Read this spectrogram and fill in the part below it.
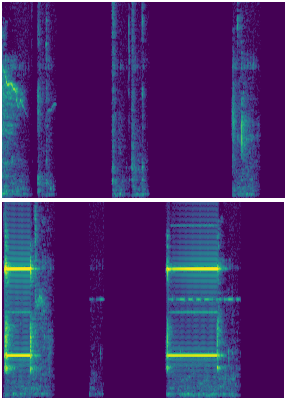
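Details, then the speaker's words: Wii remote poly fuse checked with a continuity tester during a non-working remote diagnosis: two clean, high, steady beeps about a second long; continuity, fuse intact. "so once again if you have a remote that doesn't work just grab your tester check that fuse"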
